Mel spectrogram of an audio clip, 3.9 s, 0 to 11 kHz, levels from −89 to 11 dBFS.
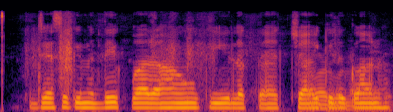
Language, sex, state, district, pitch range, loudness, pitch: Hindi, male, Madhya Pradesh, Katni, 135-145 Hz, -14 LUFS, 140 Hz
